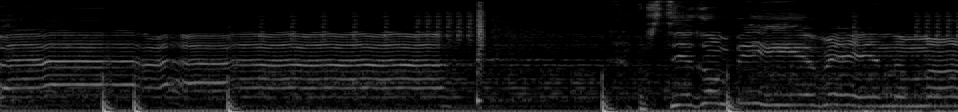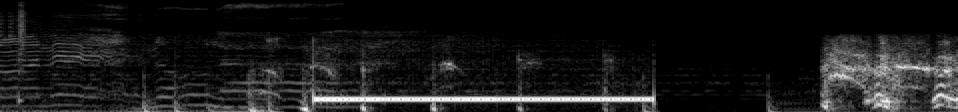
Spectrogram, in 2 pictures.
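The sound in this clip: Telephone keypad dialing tones beep in a quick string of varied pitches to call a number back. A loud, steady electronic tone follows for under two seconds, then stops abruptly before a burst of noisy line sound.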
